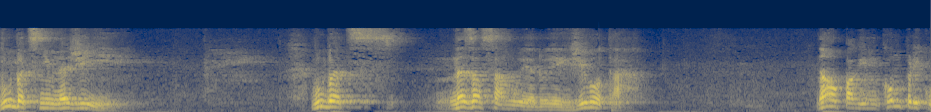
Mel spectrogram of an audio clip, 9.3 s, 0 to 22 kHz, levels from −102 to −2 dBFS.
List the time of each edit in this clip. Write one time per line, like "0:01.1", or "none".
none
